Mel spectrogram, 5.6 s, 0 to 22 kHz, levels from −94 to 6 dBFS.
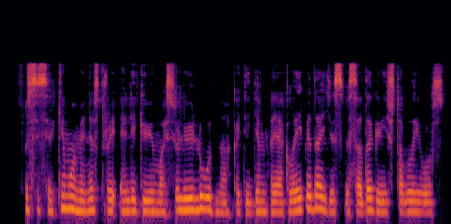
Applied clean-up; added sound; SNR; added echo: none; none; none; none.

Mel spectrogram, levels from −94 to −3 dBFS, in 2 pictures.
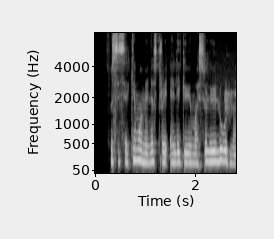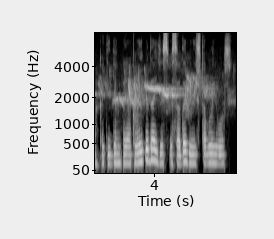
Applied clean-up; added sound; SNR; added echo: none; Bird; 7 dB; none.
